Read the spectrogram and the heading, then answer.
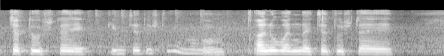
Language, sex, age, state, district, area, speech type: Sanskrit, female, 60+, Maharashtra, Nagpur, urban, spontaneous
